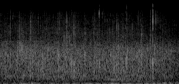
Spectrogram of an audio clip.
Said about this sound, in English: Let's give a round of applause to our little parade of nations over here. Yes, very nice.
